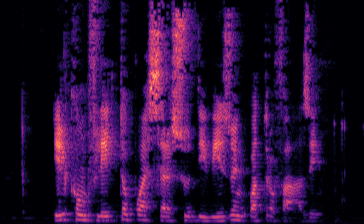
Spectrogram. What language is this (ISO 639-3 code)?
ita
